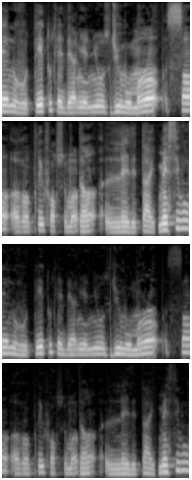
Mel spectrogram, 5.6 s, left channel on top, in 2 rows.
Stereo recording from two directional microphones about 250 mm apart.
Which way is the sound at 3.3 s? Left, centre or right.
Centre.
